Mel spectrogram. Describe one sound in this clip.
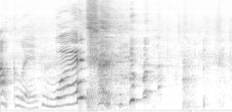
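A young girl laughs loudly.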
